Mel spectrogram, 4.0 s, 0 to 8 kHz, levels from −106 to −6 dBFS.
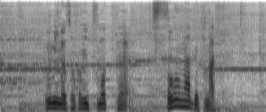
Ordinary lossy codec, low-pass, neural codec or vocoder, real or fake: none; 7.2 kHz; codec, 44.1 kHz, 2.6 kbps, SNAC; fake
